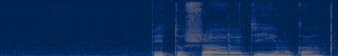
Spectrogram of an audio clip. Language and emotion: Russian, sad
